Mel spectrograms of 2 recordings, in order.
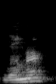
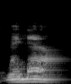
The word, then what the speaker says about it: Willmar: First of all, Carl, I'd like to say thank you for correctly pronouncing Willmar, as opposed to everyone else who sees it says Willmar.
